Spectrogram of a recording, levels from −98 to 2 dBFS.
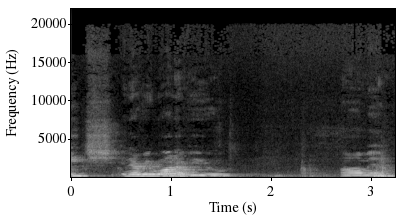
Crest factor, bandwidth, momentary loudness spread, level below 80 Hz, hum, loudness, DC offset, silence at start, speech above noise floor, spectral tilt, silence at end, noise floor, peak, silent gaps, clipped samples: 16 dB; over 20 kHz; 15 LU; -86 dBFS; none; -27 LUFS; under 0.1%; 0 s; 26 dB; -6.5 dB/octave; 0 s; -53 dBFS; -12 dBFS; none; under 0.1%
